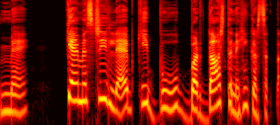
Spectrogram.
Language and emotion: Urdu, disgusted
